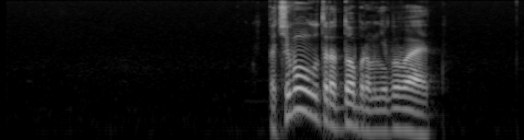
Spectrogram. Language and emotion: Russian, angry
